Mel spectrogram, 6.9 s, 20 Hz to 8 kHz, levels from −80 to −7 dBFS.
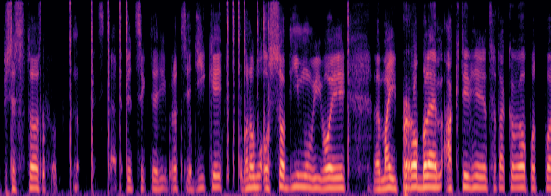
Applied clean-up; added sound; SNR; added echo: neural diffusion model UNIVERSE++.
